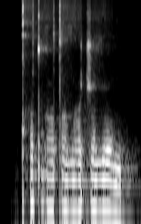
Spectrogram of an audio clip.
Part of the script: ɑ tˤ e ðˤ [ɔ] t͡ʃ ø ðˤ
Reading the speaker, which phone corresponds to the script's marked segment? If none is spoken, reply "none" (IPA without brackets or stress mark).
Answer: ɑ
